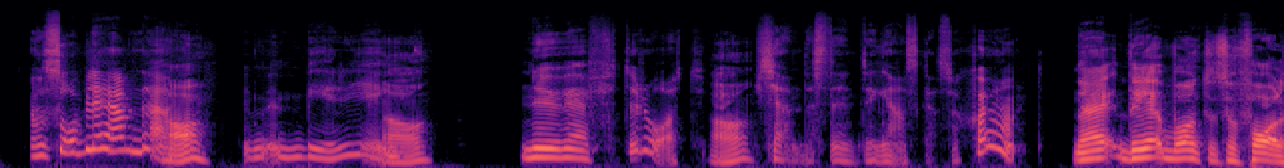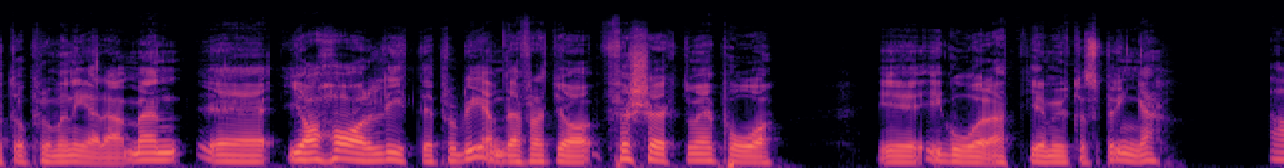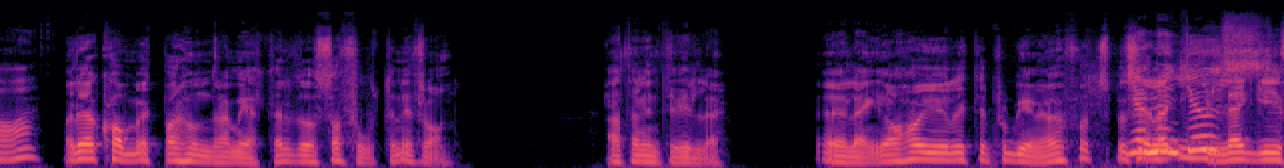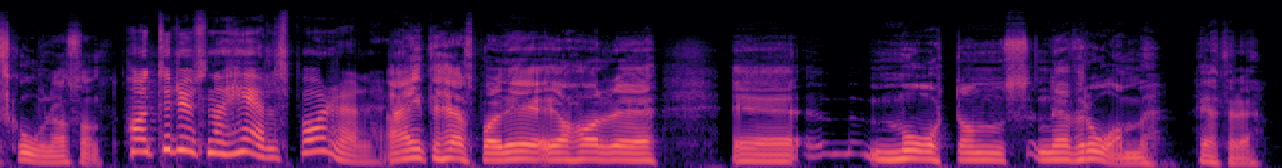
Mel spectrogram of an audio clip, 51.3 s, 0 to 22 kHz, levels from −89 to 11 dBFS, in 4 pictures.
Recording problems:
wrong speed, natural pitch; too slow; 0.6 times normal speed

